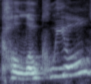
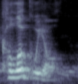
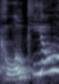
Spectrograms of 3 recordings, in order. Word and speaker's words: colloquial: make you practice saying it right um it's pronounced colloquial so everybody say it colloquial yeah she had said it colloquial and know it was bad so colloquial um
